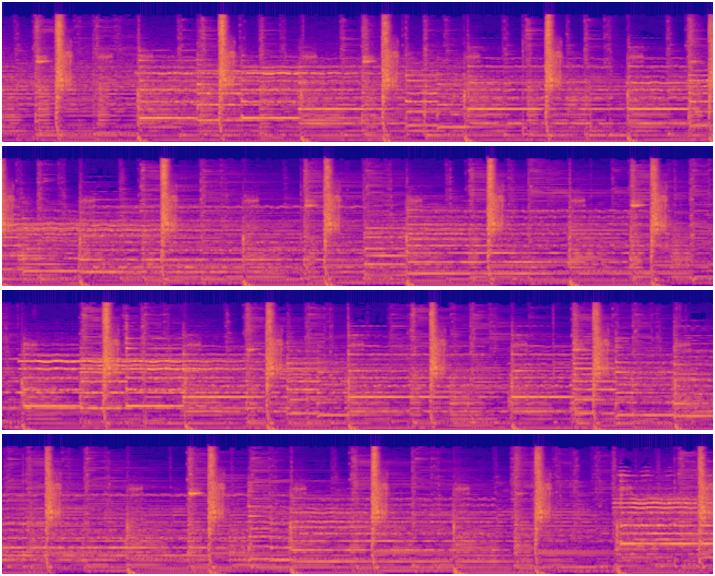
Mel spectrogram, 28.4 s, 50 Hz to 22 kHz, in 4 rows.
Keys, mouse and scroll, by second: 0.8 s, 2.8 click, 2.9 scroll down 2, 3.1 g, 4.3 click, 4.5-4.9 scroll up 1, 4.9 shift+right click, 5.1 shift+a, 7.2 scroll up 1, 7.4 s, 8.6 Tab, 8.9 1, 9.0 f, 10.7 click, 11.8 e, 12.9-13.8 scroll up 1, 13.8 Tab, 14.6-17.7 drag, 17.7 ctrl+2, 17.8-18.3 right drag, 18.3 drag, 18.5 scroll down 1, 18.7 click, 19.5 s, 22.3-22.6 scroll up 1, 23.1 Tab, 23.5 3, 23.6 click, 24.0 shift+d, 24.3 p, 24.7 Tab, 24.8 click, 25.2 s, 25.8-26.6 right drag, 26.6 s, 27.5 Tab, 28.0 click.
